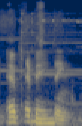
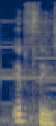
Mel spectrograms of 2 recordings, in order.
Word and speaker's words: Epstein: Sí, Epstein. – Epstein.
